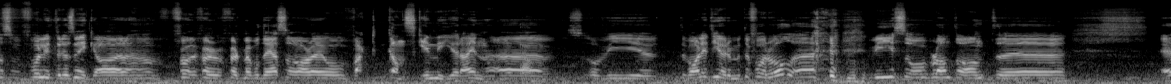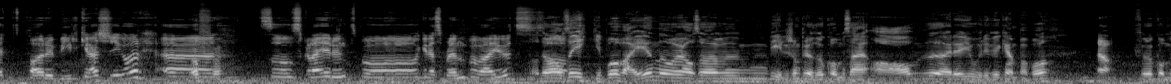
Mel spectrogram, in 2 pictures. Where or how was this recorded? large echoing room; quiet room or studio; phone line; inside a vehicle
inside a vehicle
